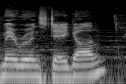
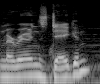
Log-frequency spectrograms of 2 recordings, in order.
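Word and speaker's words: Mehrunes Dagon: over maybe I'm just Brit but I've been mispronouncing it this whole time I thought it was May ruin's Dagon but she said maroon's Degen it's like a very like Southern American like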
